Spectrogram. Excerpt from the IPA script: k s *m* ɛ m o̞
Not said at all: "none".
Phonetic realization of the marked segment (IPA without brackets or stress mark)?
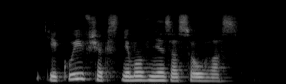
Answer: ɲ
